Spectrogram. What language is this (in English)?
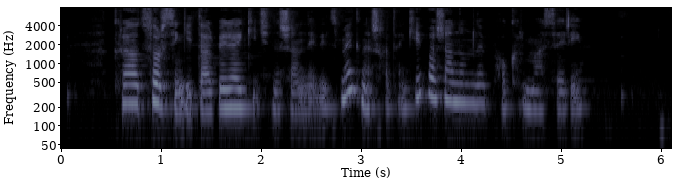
Armenian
